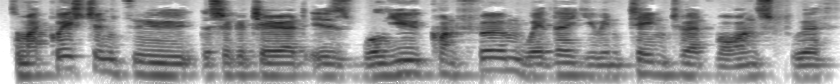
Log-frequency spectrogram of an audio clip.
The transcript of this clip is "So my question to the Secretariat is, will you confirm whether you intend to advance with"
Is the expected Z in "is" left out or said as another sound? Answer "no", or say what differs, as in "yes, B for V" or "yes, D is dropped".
no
